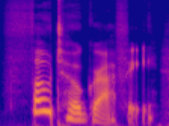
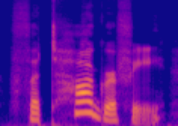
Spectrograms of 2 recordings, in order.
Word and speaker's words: photography: Many people stress the first syllable and say photography. But the correct stress is on the second syllable, photography.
